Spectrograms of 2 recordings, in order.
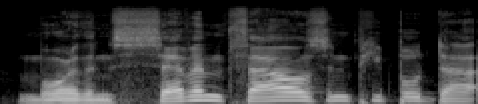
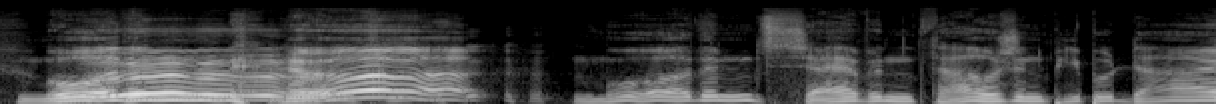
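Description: First: It is read in a normal speaking voice. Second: It is read in a put-on spooky voice. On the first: The speaker calls it wrong. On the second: The speaker calls it right.

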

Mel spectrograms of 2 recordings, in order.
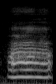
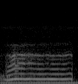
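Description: First: It is said as a loud shout. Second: It is said very quietly.

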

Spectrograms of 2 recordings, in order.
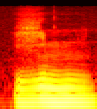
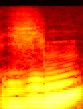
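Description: First: The tone stays level through the word. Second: The tone rises through the word. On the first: It means a fitness gym. "こういうふうに平らな成長になります" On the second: It means a smile. "上がる成長ですね。"

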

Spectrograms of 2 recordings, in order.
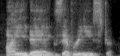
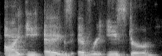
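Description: First: The vowels start with a soft, easy onset. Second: The vowels start with a hard glottal attack. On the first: The speaker calls it right. "Another easy onset" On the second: The speaker calls it wrong. "So you don't say"

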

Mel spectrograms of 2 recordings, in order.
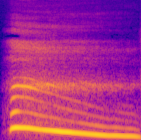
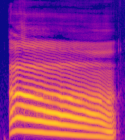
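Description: First: It is breathy, with air escaping. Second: It is clear, with no escaping air.

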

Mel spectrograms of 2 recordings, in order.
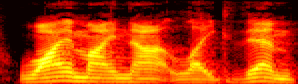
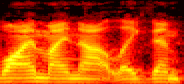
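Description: First: It is asked in a helpful, curious tone. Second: It is asked in a devastating, harsh tone.

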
